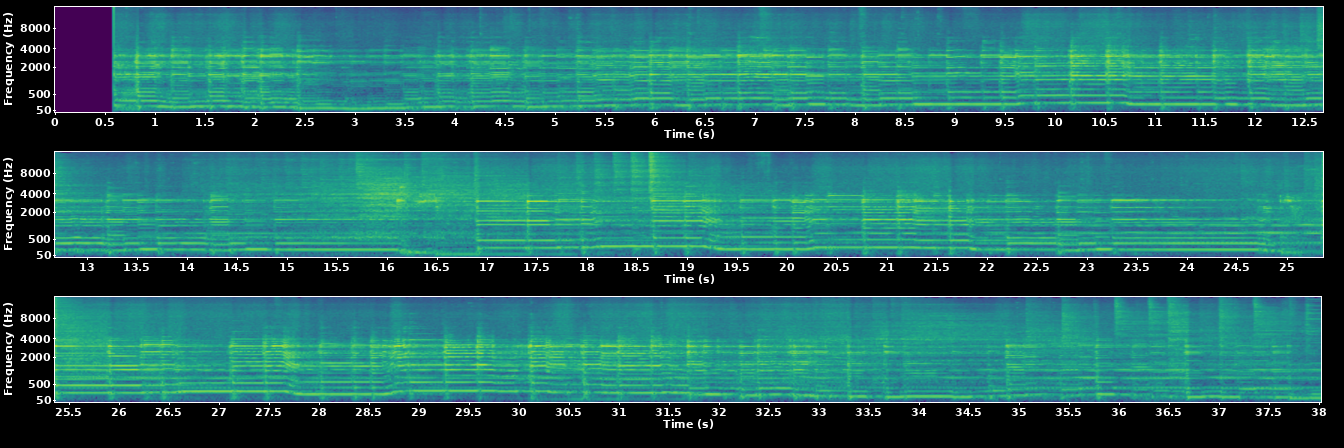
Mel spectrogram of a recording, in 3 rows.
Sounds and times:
Tapping (guitar technique): 0:03.7 - 0:38.0.

